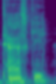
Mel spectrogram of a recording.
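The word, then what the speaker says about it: Taski: If you're looking at task, I like t a s k i. It sounds like tasky, which is friendly, but maybe not as CEO as you want.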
